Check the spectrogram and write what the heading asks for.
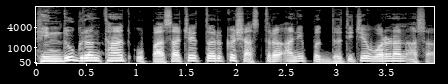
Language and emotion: Goan Konkani, neutral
